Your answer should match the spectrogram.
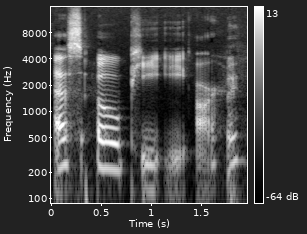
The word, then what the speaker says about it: Soper: Well, that's what I thought too, like soap. And it's kind of ironic because it's typhoid. Oh, no. But it's S-O-P-E-R. You still pronounce it Soper?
